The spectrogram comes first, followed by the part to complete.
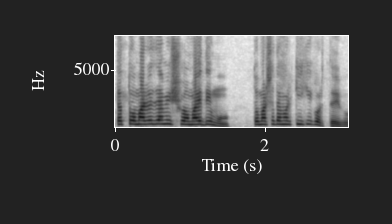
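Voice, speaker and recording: Young woman as scheming bossy girl, high fast voice, dry sound. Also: very animated, dry recording. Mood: sly. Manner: brisk, sly and commanding. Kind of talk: comedy TV play acting.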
